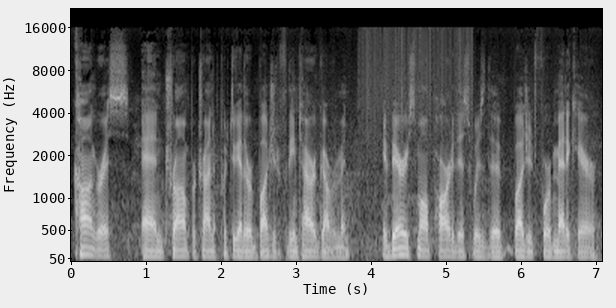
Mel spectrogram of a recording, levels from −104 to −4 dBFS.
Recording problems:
murmuring crowd; faint; throughout; 25 dB below the speech
crackling; faint; from 4 to 5.5 s; 25 dB below the speech

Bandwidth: 16 kHz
